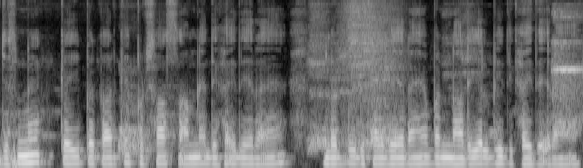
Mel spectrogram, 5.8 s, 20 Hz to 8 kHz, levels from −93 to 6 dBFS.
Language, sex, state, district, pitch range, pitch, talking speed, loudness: Hindi, male, Uttar Pradesh, Lalitpur, 110-120 Hz, 115 Hz, 225 wpm, -16 LUFS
